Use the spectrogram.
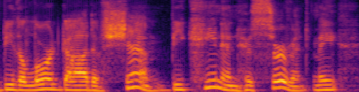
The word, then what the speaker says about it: Shem: All Hebrews will be descended in particular from Shem, or Sem as it is sometimes pronounced.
